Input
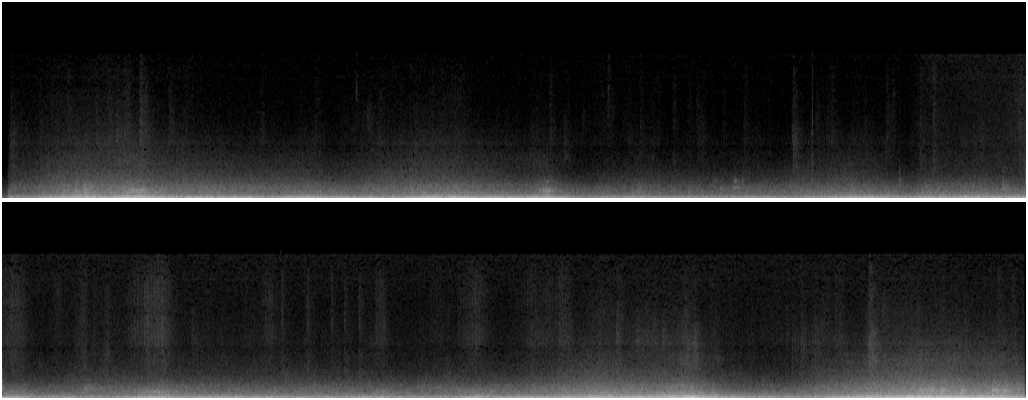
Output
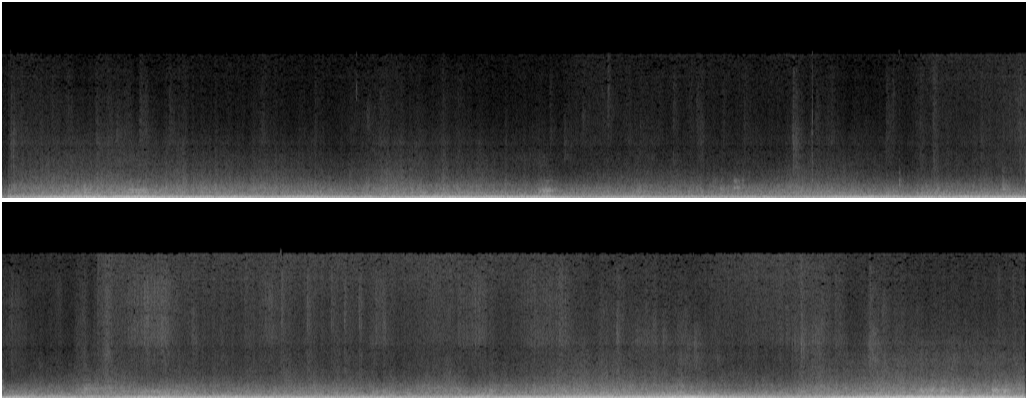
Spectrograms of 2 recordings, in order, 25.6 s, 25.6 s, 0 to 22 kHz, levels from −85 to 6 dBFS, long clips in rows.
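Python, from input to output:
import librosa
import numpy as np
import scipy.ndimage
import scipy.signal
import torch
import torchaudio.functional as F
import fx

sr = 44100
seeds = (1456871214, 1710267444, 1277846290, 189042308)

y = fx.high_shelf(x, sr, hz=5000.0, db=fx.steps((0.0, 3.0), (13.99, 11.5)))
y = fx.env_flatten(y, sr, amount_pct=50)
y = F.gain(torch.from_numpy(y), -3.0).numpy()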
